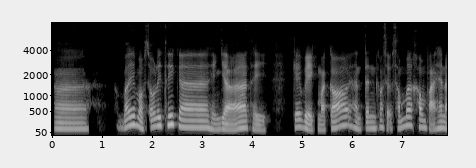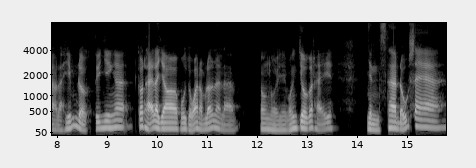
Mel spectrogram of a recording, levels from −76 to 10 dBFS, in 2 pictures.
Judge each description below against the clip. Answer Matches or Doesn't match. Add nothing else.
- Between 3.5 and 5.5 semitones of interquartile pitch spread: Matches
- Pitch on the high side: Doesn't match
